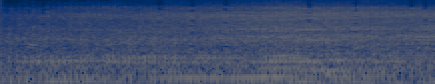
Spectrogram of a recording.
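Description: A motor vehicle's engine passing on a nearby city street, growing louder over the general hum of street noise.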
